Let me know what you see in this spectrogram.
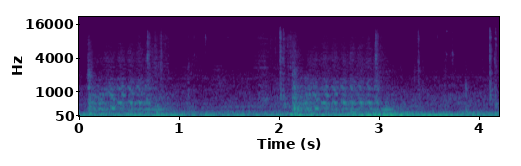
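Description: Car engine running, heard from inside the cabin as a steady low rumble that gets a little louder about halfway through.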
